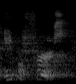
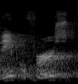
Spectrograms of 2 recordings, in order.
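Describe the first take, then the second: First: Said in the usual way. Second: Slow questioning rise on "April first?"; "April first?" as the penny drops, rising at the end; dawning realization. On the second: Retold or imitated. Husband suddenly realizing the prank, dawning surprise. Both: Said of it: "the light bulb went on".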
